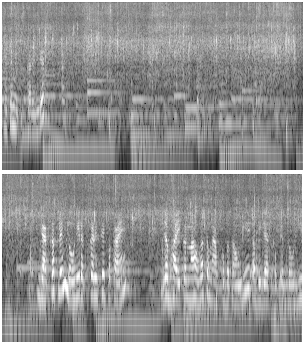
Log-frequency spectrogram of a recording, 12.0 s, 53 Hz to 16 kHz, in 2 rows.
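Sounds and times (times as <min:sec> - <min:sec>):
food sizzling in oil: 0:00.0 - 0:12.0
quiet background music: 0:00.0 - 0:12.0.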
